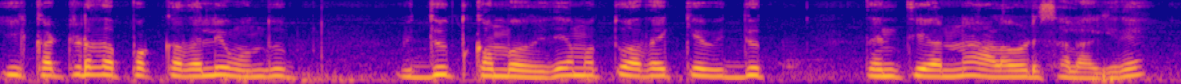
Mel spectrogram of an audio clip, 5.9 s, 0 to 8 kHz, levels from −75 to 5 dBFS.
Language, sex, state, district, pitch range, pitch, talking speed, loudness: Kannada, male, Karnataka, Bangalore, 185-220 Hz, 205 Hz, 90 wpm, -15 LUFS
